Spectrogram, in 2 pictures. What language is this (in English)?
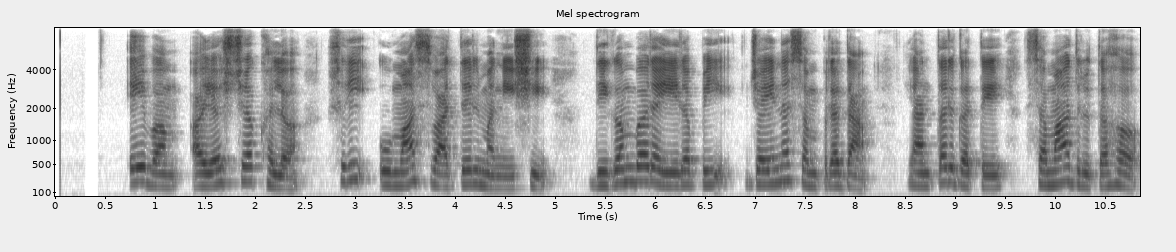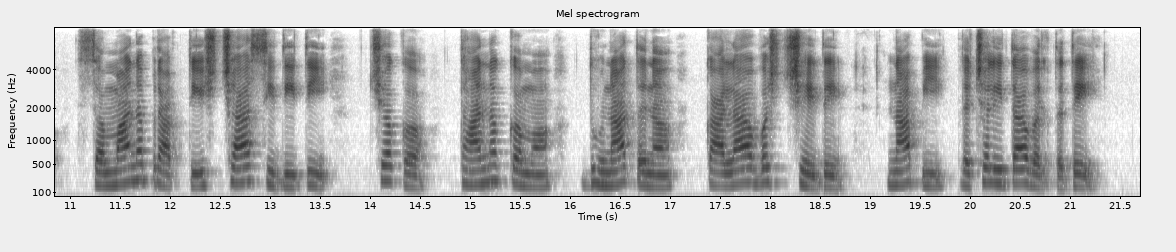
Sanskrit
